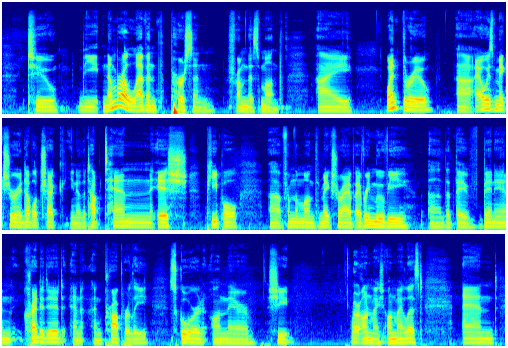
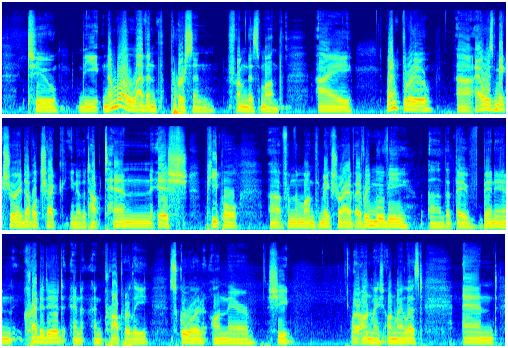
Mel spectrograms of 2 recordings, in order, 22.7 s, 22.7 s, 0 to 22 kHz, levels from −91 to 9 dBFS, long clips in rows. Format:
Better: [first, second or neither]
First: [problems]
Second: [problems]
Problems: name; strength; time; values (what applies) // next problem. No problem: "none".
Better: first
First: none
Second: distortion; heavy; 6 dB below the speech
